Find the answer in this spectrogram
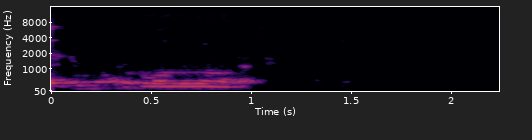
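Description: A bird's low cooing call lasting about a second.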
